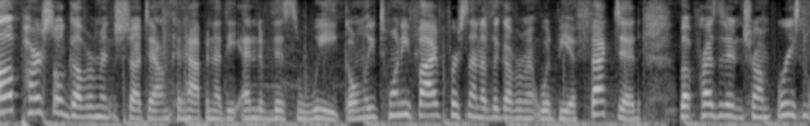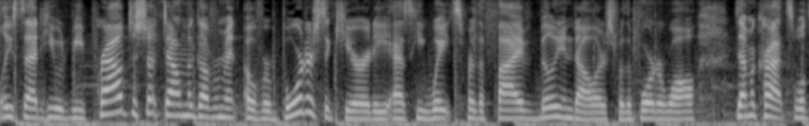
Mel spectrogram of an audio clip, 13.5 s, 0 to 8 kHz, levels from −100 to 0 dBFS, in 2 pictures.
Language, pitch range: English, 185-255 Hz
